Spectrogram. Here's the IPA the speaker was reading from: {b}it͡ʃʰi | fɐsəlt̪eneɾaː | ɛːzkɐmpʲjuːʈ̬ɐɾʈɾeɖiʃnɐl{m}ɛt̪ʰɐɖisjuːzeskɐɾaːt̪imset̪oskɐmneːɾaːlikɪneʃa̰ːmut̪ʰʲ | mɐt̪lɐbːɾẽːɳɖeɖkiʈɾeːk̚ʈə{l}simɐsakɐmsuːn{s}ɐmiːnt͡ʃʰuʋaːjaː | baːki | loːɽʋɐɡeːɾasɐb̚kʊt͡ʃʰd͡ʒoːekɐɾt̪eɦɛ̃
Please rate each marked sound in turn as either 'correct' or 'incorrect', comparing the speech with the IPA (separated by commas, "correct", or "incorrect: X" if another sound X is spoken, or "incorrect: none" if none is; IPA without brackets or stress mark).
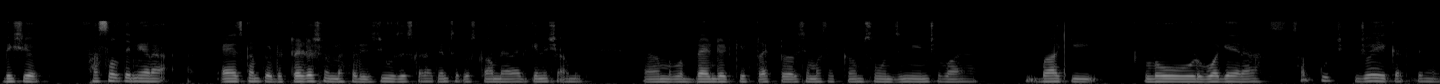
correct, correct, incorrect: ɾ, incorrect: z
